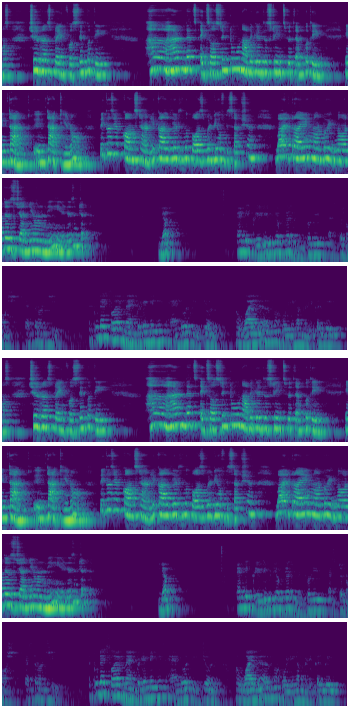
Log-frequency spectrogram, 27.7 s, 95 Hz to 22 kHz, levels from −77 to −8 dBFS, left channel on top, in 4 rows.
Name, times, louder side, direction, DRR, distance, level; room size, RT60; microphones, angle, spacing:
voice 1, 0.0-2.5 2.9-15.5, left 1 dB, 5° left, 2 dB, 1.5 m, -29 dB
voice 2, 17.0-17.3 18.5-21.9 22.5-25.0 25.4-27.4, equal, 90° right, 2 dB, 3.9 m, -45 dB
10.5 x 6.0 x 8.2 m, 0.67 s
head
